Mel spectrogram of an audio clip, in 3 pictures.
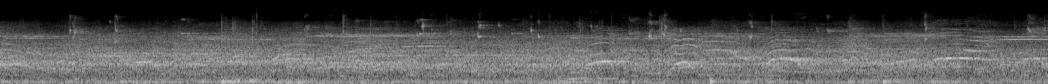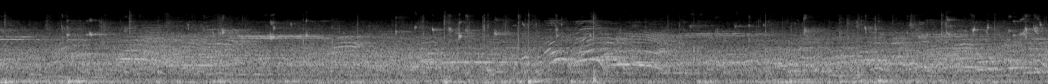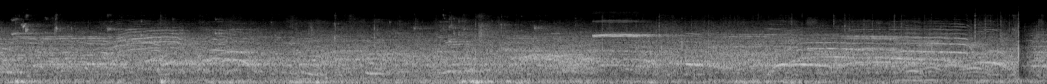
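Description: Indoor volleyball match in a large, echoing gym: a steady din of players' and spectators' voices, with the ball thudding off hands and floor and athletic shoes squeaking on the court.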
